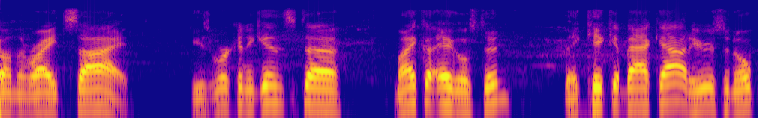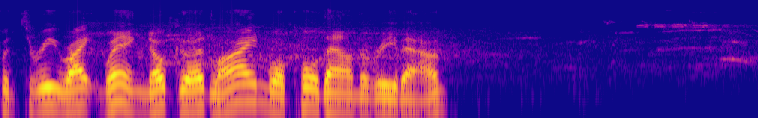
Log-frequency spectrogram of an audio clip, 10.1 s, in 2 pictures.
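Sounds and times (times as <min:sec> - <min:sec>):
speech: 0:00.0 - 0:08.1
basketball crowd noise: 0:00.0 - 0:10.1
referee's whistle at basketball game: 0:09.2 - 0:10.1.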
